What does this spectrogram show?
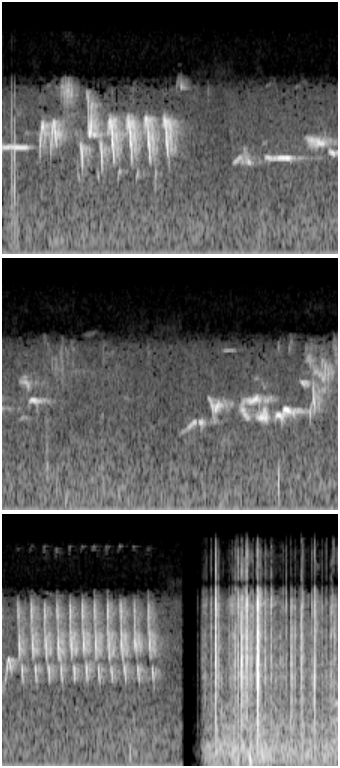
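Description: Songbirds singing: scattered chirps and runs of quickly repeated high notes, one run at about seven notes a second. Near the end, after a brief break, a wood fire crackles with sharp pops.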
